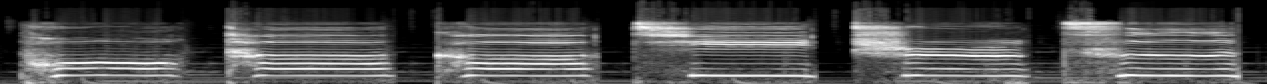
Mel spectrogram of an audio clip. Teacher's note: suara aspiratif disebut sung qi yin, yang artinya cara pengucapannya disertai oleh dorongan udara dari dalam mulut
